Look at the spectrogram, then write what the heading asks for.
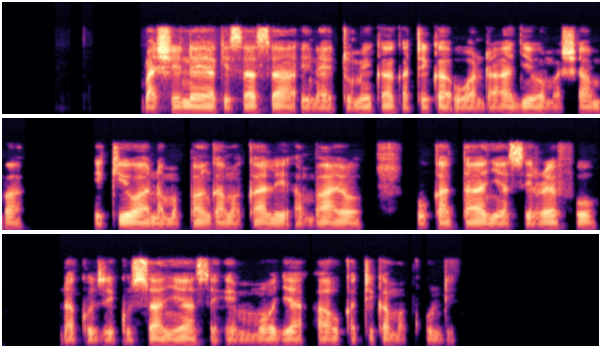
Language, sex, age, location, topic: Swahili, male, 25-35, Dar es Salaam, agriculture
